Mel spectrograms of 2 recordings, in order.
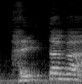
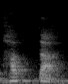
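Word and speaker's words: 밟다: 그래서 발다가 아니고 밥다. 자 별표.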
